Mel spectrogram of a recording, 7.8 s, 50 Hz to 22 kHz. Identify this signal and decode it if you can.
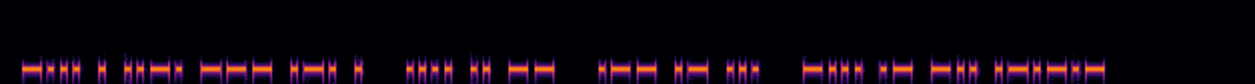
Morse code, heard as a keyed tone, about 30 wpm, 700 Hz. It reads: BEFORE HIM WAS BAD.
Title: Sentences from Top 1600 Words 30wpm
